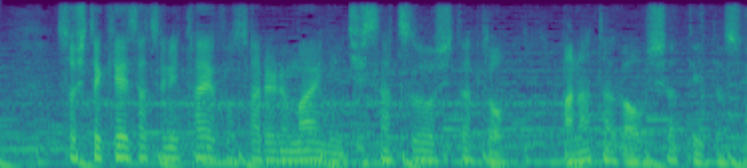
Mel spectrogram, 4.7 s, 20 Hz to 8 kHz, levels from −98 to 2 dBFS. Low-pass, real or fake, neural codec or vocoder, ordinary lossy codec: 7.2 kHz; real; none; none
